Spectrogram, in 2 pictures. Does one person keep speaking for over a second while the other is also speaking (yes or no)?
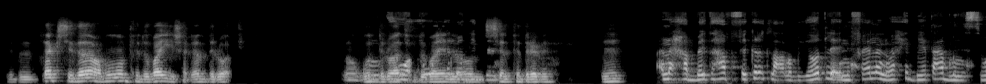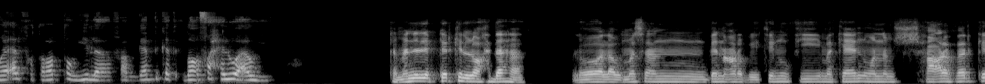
yes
